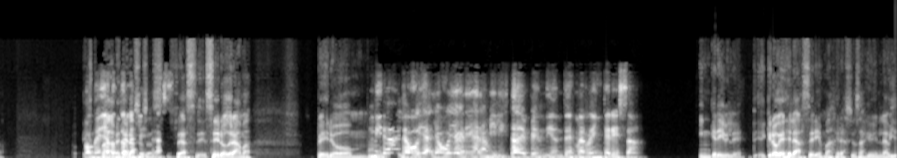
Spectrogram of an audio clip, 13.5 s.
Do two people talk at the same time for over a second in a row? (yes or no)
yes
